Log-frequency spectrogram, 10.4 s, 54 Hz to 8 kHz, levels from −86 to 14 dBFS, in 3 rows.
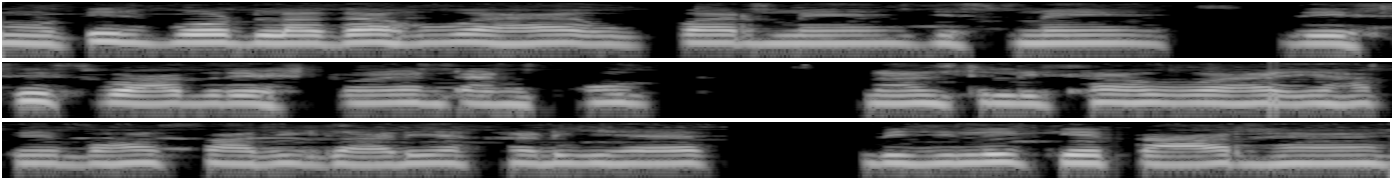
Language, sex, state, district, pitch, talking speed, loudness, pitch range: Hindi, female, Chhattisgarh, Balrampur, 205 Hz, 160 wpm, -20 LUFS, 200-215 Hz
